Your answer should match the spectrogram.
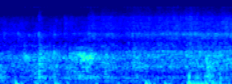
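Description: Faint steady hiss from an electric skillet of beef and broccoli, with a few light knocks and scrapes of a metal spatula stirring the food, one a little louder near the end.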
